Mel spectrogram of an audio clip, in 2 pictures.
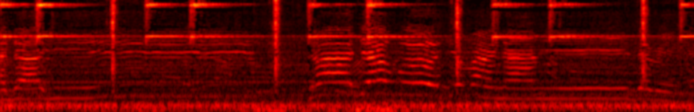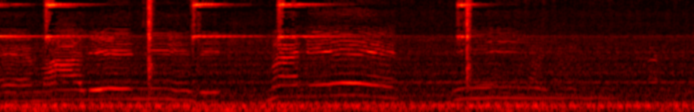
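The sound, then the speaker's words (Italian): A steady, loud low boat engine rumble drones through the whole recording as the boat crosses a river, while a woman sings a gliding melody over it. “il rumore della barca sullo sfondo e il sorriso di questa donna che non dimenticheremo mai perché ha cantato per noi e soprattutto ha festeggiato insieme a noi l'occasione di stare insieme”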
